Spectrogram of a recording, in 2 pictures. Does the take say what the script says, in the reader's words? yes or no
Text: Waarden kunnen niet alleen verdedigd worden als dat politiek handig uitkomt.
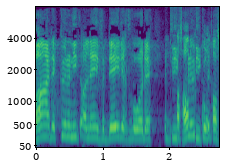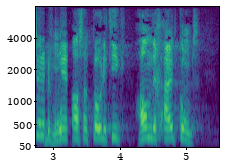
no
